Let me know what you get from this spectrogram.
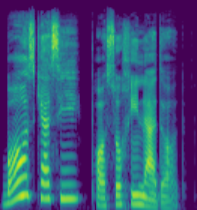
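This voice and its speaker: A woman reads a children's story aloud, her voice sitting on the lower side and moving through a lively, animated melody. The sound is dry and close to the mic. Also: no room sound.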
